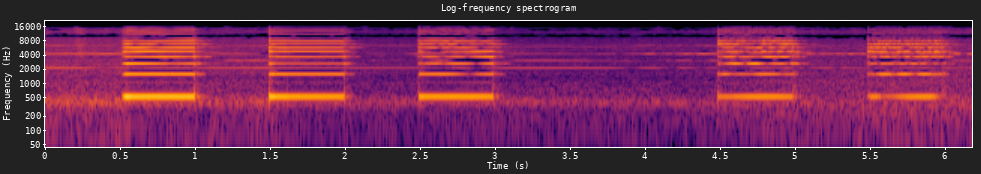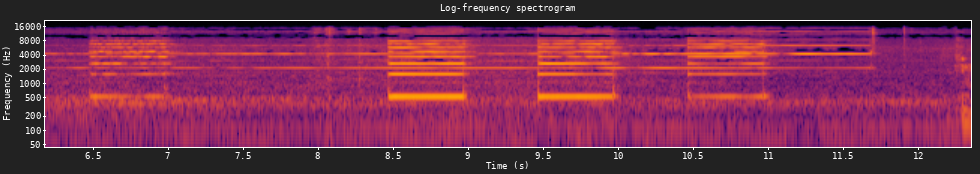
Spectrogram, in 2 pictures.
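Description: A fire alarm system's sounder base blares in repeated groups of three loud, shrill electronic tones separated by short pauses, the pattern recurring several times with no speech.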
